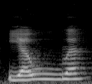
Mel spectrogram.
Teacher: یو واو لین ہے یہاں پر تو واو کو موڑ کر ادا کریں گے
